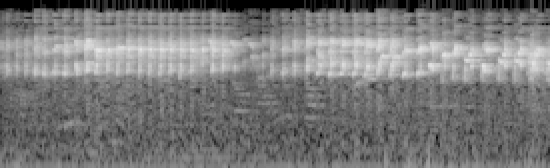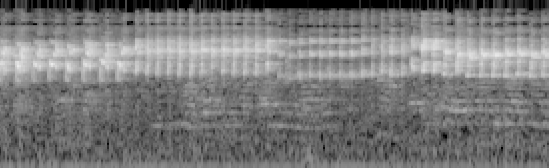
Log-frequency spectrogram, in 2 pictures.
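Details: Long ngekek trill from a lovebird, a dense, rapid, buzzy rattle sustained across the whole stretch, dipping briefly around two and eight seconds before resuming, with faint lower chirps beneath.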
